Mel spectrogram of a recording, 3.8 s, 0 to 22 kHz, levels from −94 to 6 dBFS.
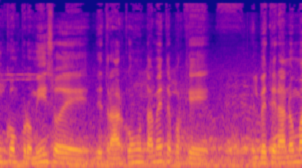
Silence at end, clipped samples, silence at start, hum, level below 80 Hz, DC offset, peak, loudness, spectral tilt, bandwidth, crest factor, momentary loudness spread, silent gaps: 0 s; under 0.1%; 0 s; none; -32 dBFS; under 0.1%; -2 dBFS; -18 LUFS; -6.5 dB/octave; over 20 kHz; 16 dB; 6 LU; none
